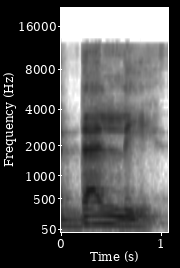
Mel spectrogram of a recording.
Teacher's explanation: nun yang sukun tu telah dimasukkan ke dalam lam ni ya dan makhraj dan sifatnya tidak lagi di nyatakan, tidak lagi dizahirkan. Apa termasuklah er sifat dengung dia pun nun yang sukun tu ada sifat dengung dia ya sebab dia huruf khaisyum. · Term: idgham bila ghunnah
